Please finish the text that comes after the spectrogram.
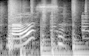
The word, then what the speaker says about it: malas: Malas? Yes, very close, very close. So we say malas. Malas. Yeah, malas. It's a feeling that you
